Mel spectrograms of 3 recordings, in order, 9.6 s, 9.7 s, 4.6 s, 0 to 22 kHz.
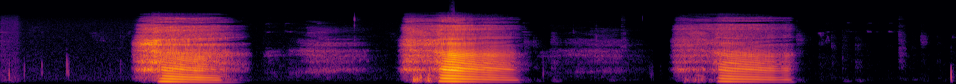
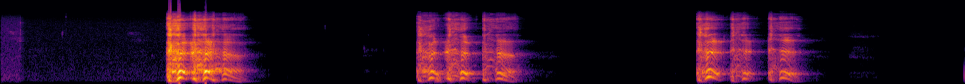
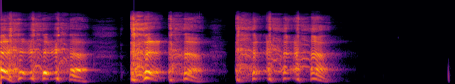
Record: exhalation_length: 9.6 s
exhalation_amplitude: 25390
exhalation_signal_mean_std_ratio: 0.33
three_cough_length: 9.7 s
three_cough_amplitude: 26028
three_cough_signal_mean_std_ratio: 0.26
cough_length: 4.6 s
cough_amplitude: 23088
cough_signal_mean_std_ratio: 0.46
survey_phase: alpha (2021-03-01 to 2021-08-12)
age: 45-64
gender: Male
wearing_mask: 'No'
symptom_none: true
smoker_status: Never smoked
respiratory_condition_asthma: false
respiratory_condition_other: false
recruitment_source: REACT
submission_delay: 3 days
covid_test_result: Negative
covid_test_method: RT-qPCR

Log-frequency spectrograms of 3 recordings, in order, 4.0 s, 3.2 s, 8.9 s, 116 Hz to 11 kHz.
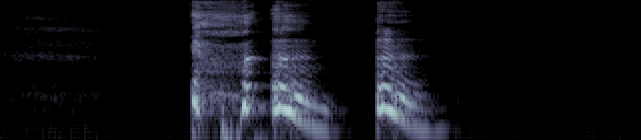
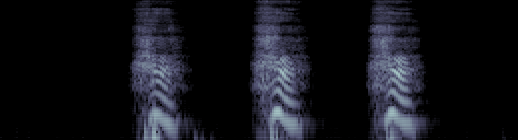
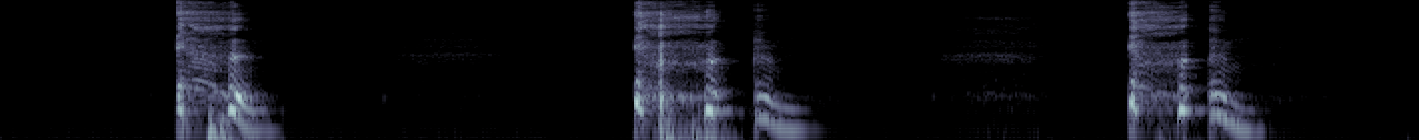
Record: cough_length: 4.0 s
cough_amplitude: 6980
cough_signal_mean_std_ratio: 0.37
exhalation_length: 3.2 s
exhalation_amplitude: 5163
exhalation_signal_mean_std_ratio: 0.39
three_cough_length: 8.9 s
three_cough_amplitude: 10242
three_cough_signal_mean_std_ratio: 0.3
survey_phase: alpha (2021-03-01 to 2021-08-12)
age: 45-64
gender: Female
wearing_mask: 'No'
symptom_cough_any: true
symptom_fatigue: true
symptom_change_to_sense_of_smell_or_taste: true
symptom_loss_of_taste: true
symptom_onset: 3 days
smoker_status: Never smoked
respiratory_condition_asthma: true
respiratory_condition_other: false
recruitment_source: Test and Trace
submission_delay: 2 days
covid_test_result: Positive
covid_test_method: RT-qPCR
covid_ct_value: 17.0
covid_ct_gene: ORF1ab gene
covid_ct_mean: 17.5
covid_viral_load: 1800000 copies/ml
covid_viral_load_category: High viral load (>1M copies/ml)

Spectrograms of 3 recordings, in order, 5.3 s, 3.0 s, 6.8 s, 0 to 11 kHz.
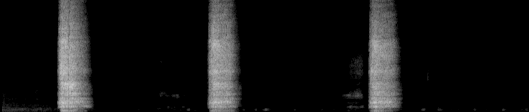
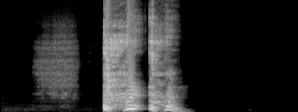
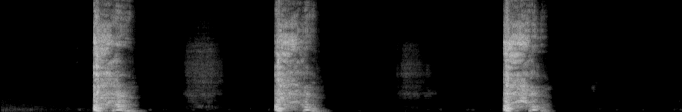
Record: exhalation_length: 5.3 s
exhalation_amplitude: 32768
exhalation_signal_mean_std_ratio: 0.26
cough_length: 3.0 s
cough_amplitude: 32768
cough_signal_mean_std_ratio: 0.37
three_cough_length: 6.8 s
three_cough_amplitude: 32768
three_cough_signal_mean_std_ratio: 0.28
survey_phase: beta (2021-08-13 to 2022-03-07)
age: 45-64
gender: Male
wearing_mask: 'No'
symptom_none: true
smoker_status: Never smoked
respiratory_condition_asthma: false
respiratory_condition_other: false
recruitment_source: REACT
submission_delay: 2 days
covid_test_result: Negative
covid_test_method: RT-qPCR
influenza_a_test_result: Negative
influenza_b_test_result: Negative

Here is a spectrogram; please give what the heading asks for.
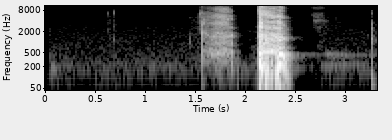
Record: cough_length: 3.3 s
cough_amplitude: 32768
cough_signal_mean_std_ratio: 0.23
survey_phase: beta (2021-08-13 to 2022-03-07)
age: 45-64
gender: Male
wearing_mask: 'No'
symptom_cough_any: true
symptom_onset: 7 days
smoker_status: Ex-smoker
respiratory_condition_asthma: false
respiratory_condition_other: false
recruitment_source: REACT
submission_delay: 2 days
covid_test_result: Negative
covid_test_method: RT-qPCR
influenza_a_test_result: Negative
influenza_b_test_result: Negative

